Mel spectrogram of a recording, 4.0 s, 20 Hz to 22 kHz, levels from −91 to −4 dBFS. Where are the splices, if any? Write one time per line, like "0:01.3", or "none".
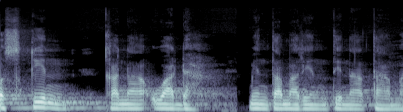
0:02.4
